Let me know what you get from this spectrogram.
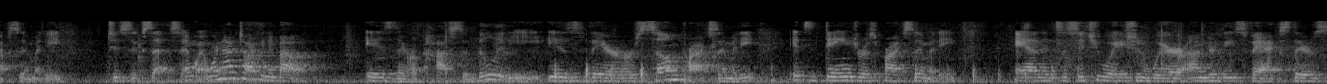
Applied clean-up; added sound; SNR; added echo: none; Guitar; 20 dB; none.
